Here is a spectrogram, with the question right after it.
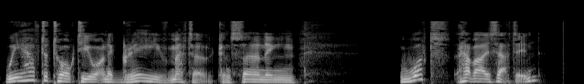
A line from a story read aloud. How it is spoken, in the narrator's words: Downey firmly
